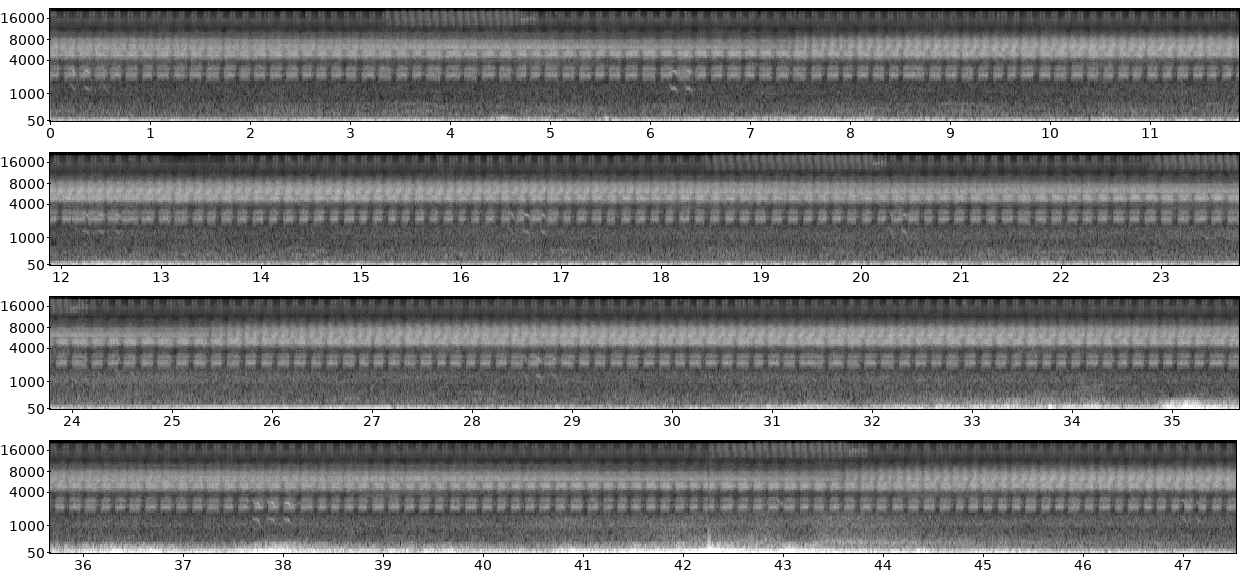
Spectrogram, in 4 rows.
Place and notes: quarry, Marušići, Croatia - void voices - oak grove - high summer
hot afternoon, cicadas, rabbit, high grass, dry leaves, distant thunder
19 July 2013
